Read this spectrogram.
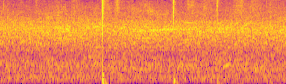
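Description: A ball thuds as it bounces on grass.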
